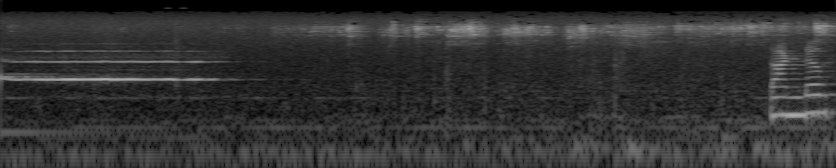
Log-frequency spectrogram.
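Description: A flute's long closing note of a Manipuri dance accompaniment, held steady and then dying away about two seconds in, leaving only faint hiss.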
